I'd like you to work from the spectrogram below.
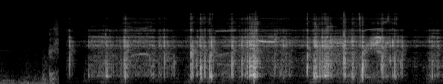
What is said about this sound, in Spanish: La voz femenina fue ahogada nuevamente por interferencia estrangulada.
